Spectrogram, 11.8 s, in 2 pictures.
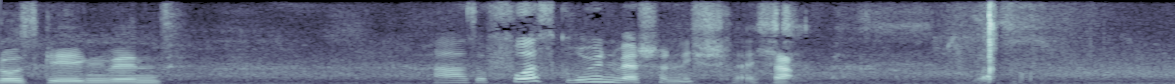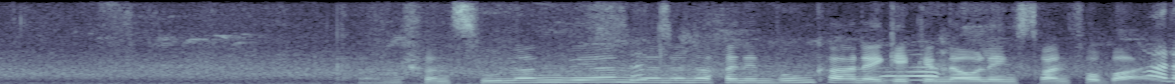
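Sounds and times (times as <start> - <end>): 
speech: 0.0 - 1.0, 2.2 - 4.1, 7.8 - 11.7
golf club striking a ball on an approach shot into a headwind: 4.8 - 5.7.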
